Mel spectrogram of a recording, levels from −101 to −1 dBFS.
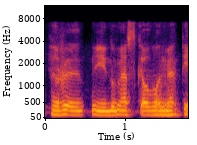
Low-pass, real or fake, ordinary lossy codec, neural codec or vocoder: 7.2 kHz; fake; Opus, 64 kbps; codec, 16 kHz, 4 kbps, X-Codec, HuBERT features, trained on general audio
